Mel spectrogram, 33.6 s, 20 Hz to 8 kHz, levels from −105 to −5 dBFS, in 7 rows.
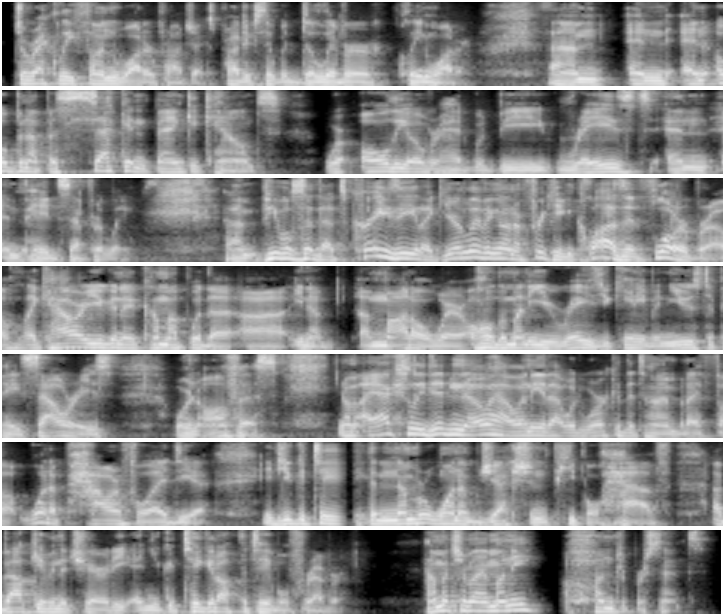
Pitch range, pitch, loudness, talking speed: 100-130 Hz, 115 Hz, -19 LUFS, 230 wpm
